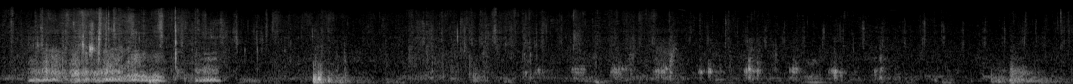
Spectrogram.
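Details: A litter of five-week-old Beauceron puppies at a kennel, 22 November 2018, just before feeding. A burst of overlapping yelps and whines opens, then short, high cries repeat in quick succession while a woman talks to them.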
